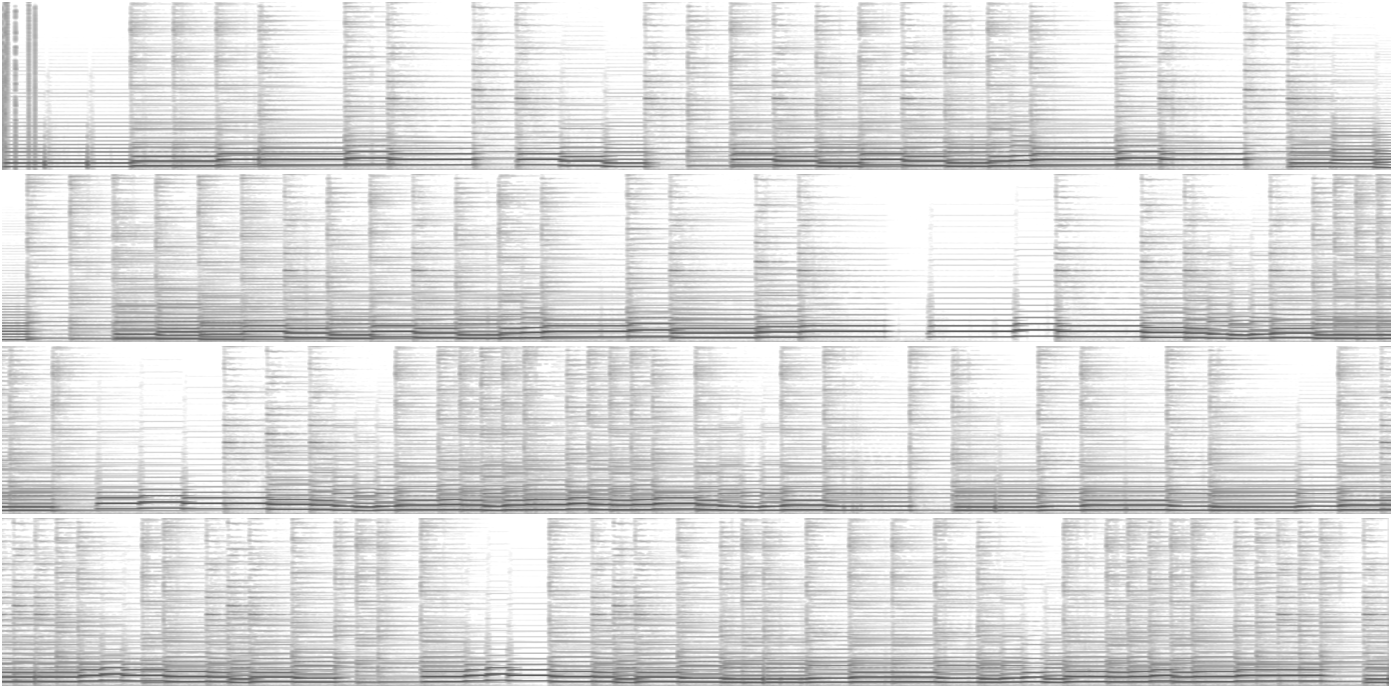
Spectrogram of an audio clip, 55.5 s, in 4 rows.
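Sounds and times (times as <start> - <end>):
emphasized cantus melody: 0.0 - 55.5.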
